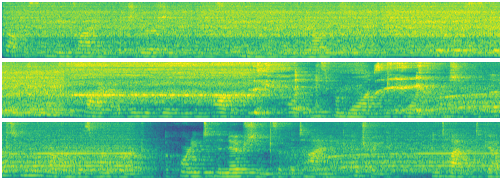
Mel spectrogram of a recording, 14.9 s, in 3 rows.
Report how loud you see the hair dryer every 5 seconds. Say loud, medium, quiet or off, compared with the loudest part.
loud, loud, medium.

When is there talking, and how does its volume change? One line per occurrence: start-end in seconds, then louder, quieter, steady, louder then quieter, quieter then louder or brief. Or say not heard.
0.0-14.9 steady.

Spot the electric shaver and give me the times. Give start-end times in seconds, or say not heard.
not heard.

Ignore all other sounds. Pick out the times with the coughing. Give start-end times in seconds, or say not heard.
7.4-9.4.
